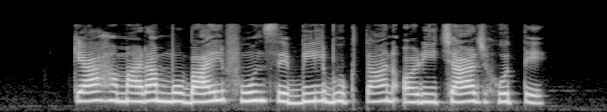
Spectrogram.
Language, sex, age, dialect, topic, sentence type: Magahi, female, 41-45, Southern, banking, question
